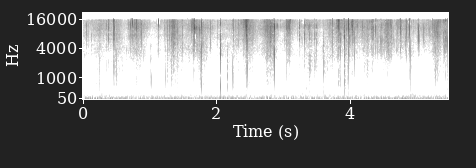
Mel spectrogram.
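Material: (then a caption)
Metal studs. Long nails scratch and tap across a rectangular clutch bag covered in rows of small, hollow, rose-gold metallic pyramid studs, held up close to the microphone. Rapid, crisp clicks and scratchy, crinkling ticks scatter densely with bright, quick-dying transients over a steady low hum throughout.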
